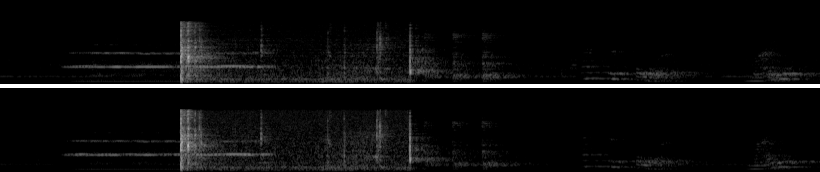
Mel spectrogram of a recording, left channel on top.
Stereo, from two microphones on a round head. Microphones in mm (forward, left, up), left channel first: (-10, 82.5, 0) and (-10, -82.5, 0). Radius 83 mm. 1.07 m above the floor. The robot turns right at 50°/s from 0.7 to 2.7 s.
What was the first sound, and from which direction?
A camera shutter, 30° right (ahead or behind).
